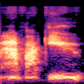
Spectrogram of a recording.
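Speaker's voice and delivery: a half-hearted imitation of the shouting neighbor; mock neighbor yell. The neighbor swearing next door, mock yell. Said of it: "the neighbor going".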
